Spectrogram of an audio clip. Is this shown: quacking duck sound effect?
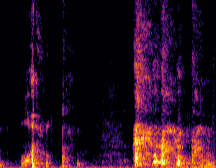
no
